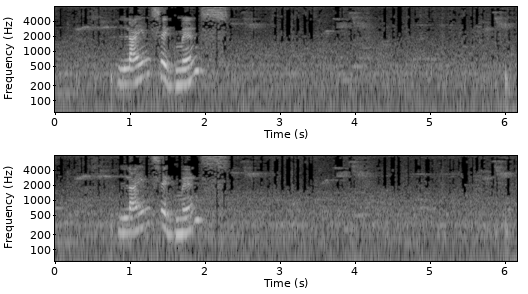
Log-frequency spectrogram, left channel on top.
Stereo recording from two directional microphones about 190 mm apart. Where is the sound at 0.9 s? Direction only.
50° left (ahead or behind).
